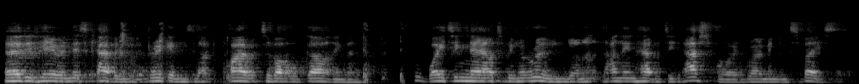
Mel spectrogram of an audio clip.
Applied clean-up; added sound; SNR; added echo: neural mask model DeepFilterNet 3.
